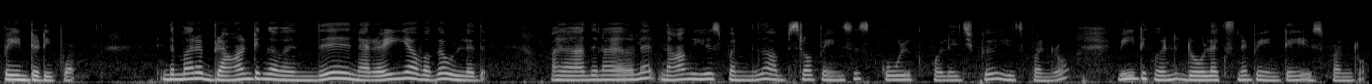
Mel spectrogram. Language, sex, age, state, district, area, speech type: Tamil, female, 18-30, Tamil Nadu, Coimbatore, rural, spontaneous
